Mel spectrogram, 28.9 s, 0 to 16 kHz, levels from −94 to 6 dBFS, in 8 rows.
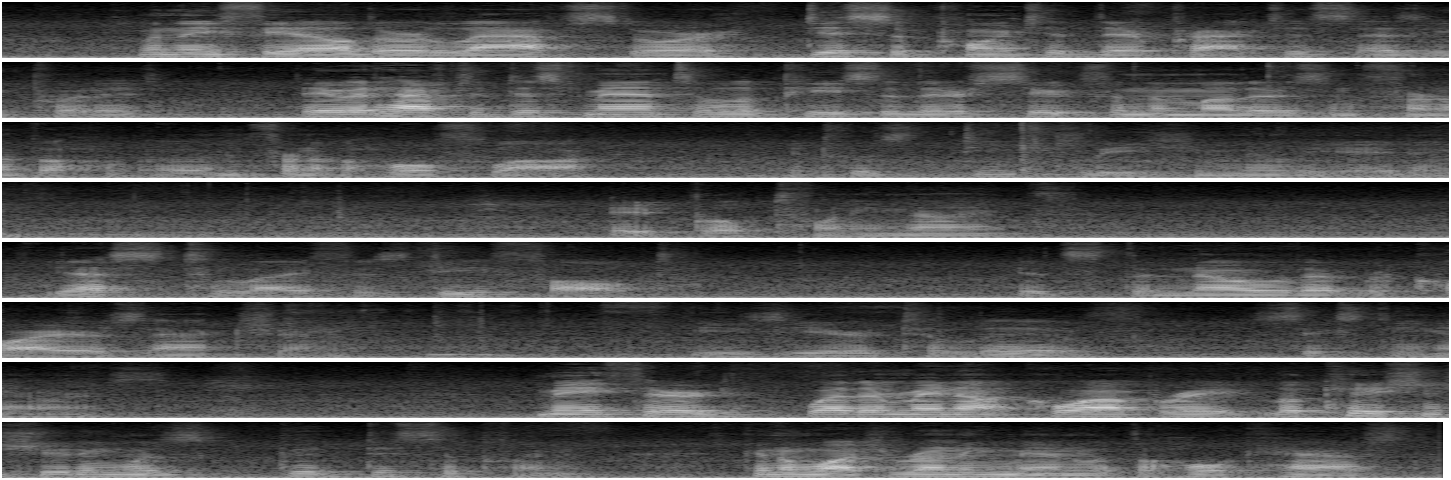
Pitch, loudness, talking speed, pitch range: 95 Hz, -28 LUFS, 160 wpm, 70-110 Hz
